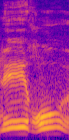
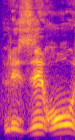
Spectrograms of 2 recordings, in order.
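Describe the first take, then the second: First: No z sound links les to the noun. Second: A z sound links les to the noun. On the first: It means heroes. The speaker calls it right. "C'est les héros" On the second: It sounds like the word for zeros. The speaker calls it wrong. "c'est pas les zéros"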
